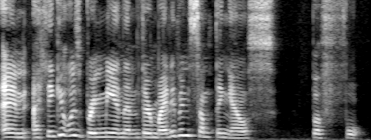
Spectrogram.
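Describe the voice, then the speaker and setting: A woman co-hosting a podcast, telling an animated festival story in casual chat and swearing freely. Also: fairly high pitch, brisk. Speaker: podcast co-host.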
